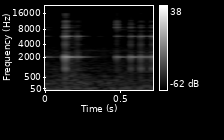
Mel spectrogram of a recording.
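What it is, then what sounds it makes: Ceramic pottery mug. Light clinking taps on a handmade ceramic pottery mug, bought at a pottery workshop on holiday. Four short, bright taps ring briefly around 2 kHz with a faint high overtone, one early and three close together near the end.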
